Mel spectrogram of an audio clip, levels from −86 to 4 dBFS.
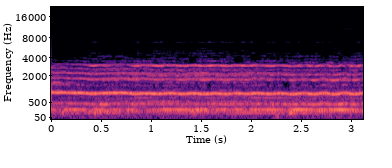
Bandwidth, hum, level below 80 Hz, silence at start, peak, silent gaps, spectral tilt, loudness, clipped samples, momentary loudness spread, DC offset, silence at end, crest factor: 4.9 kHz; none; -58 dBFS; 0 s; -12 dBFS; none; -7 dB/octave; -24 LUFS; under 0.1%; 1 LU; under 0.1%; 0 s; 12 dB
